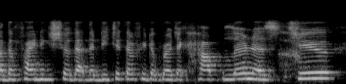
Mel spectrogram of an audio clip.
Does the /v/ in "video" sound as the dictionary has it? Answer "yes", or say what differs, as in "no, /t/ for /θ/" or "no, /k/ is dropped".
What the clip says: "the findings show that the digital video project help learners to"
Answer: no, /f/ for /v/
